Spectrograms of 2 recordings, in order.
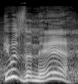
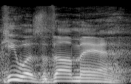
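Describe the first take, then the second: First: "He was the man" quick and raised; brisk, assertive "He was the man"; emphatic repeat. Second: "the" drawn out as "thee"; slow down and lean hard on "the"; slow, emphatic "He was the man"; stress on THE. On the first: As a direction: say "He was the man" as one punchy phrase. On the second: Punches THE to praise Jesus. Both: Shown as a demonstration.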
